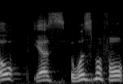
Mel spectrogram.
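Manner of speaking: put-on Canadian accent. Joking with the group about Canadians, in a put-on Canadian accent. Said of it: "that's my Canadian".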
